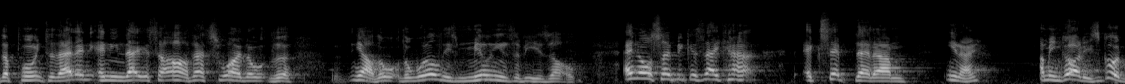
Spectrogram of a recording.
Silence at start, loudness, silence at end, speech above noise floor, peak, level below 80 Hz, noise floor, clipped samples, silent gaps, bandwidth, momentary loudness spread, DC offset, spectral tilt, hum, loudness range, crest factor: 0 s; -25 LUFS; 0 s; 36 dB; -8 dBFS; -66 dBFS; -60 dBFS; under 0.1%; none; 15.5 kHz; 11 LU; under 0.1%; -7 dB/octave; none; 2 LU; 18 dB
